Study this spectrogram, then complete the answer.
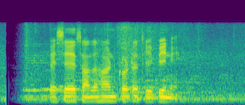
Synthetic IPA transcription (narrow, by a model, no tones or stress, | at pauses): peseːsɔnd̪aɦaŋkoʈət̪ʰibinḛ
